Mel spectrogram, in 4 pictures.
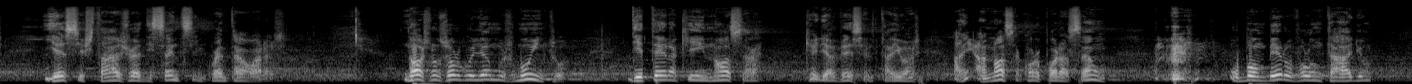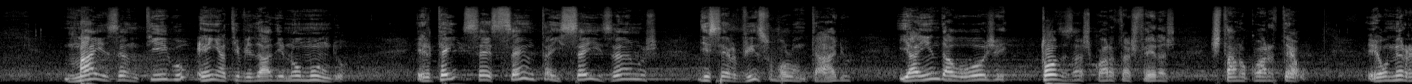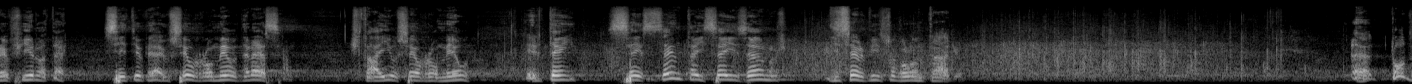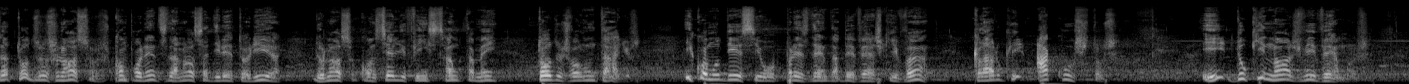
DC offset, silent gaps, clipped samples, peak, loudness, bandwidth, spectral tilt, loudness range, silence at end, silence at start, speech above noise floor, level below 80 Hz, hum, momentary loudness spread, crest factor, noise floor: under 0.1%; none; under 0.1%; -8 dBFS; -26 LUFS; 16 kHz; -3 dB/octave; 5 LU; 0 s; 0 s; 21 dB; -66 dBFS; none; 19 LU; 18 dB; -47 dBFS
